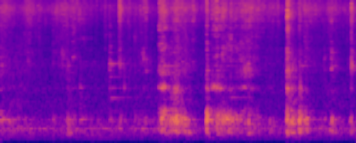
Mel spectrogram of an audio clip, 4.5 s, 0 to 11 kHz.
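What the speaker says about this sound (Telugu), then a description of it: "ఉల్లిపాయ కరివేపాకు పచ్చిమిరపకాయలు కూడా ఒక 5 నిమిషాలు వేగితే మంచి రుచి వస్తుంది" Onion, curry leaves and green chillies frying for a lentil tamarind stew, a lively sizzle with repeated loud stirring scrapes and spoon knocks in uneven bursts, close by and without talk.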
